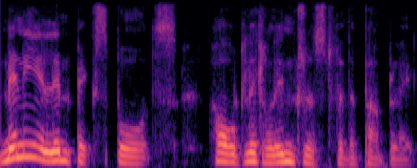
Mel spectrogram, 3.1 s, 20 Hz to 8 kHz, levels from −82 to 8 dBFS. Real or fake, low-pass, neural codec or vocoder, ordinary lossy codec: real; 7.2 kHz; none; Opus, 32 kbps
